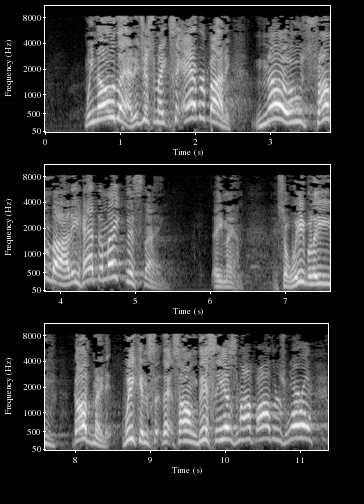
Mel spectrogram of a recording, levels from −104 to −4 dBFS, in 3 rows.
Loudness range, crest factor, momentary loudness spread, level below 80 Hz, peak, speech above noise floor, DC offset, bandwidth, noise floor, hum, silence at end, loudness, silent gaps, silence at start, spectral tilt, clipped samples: 8 LU; 16 dB; 16 LU; -72 dBFS; -2 dBFS; 53 dB; under 0.1%; 8.8 kHz; -71 dBFS; none; 0.2 s; -18 LUFS; none; 0.55 s; -3 dB/octave; under 0.1%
